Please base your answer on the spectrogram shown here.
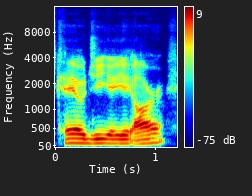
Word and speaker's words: Koger: I don't know if it's Koger. I don't know how to say his last name. It's Koger.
